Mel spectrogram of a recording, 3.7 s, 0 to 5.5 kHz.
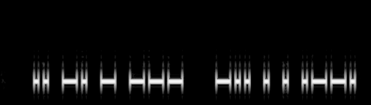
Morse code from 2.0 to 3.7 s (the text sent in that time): DEEP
